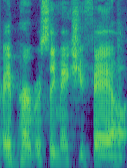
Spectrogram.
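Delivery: ordinary talk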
